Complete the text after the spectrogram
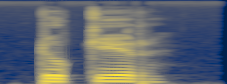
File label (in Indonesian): "dukir" dua, Mpur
